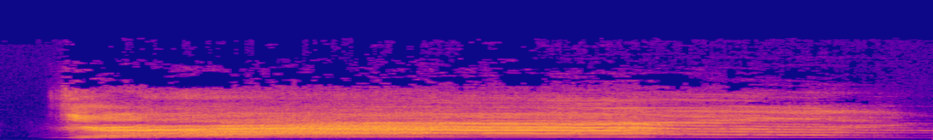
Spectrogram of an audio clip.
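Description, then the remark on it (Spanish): A single loud male scream, the Wilhelm scream stock movie sound effect, held for about four seconds with a slight falling pitch before tapering off, heard alone with no talking. “Eh, Dame un Wilhelm Scream, ¿no?”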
